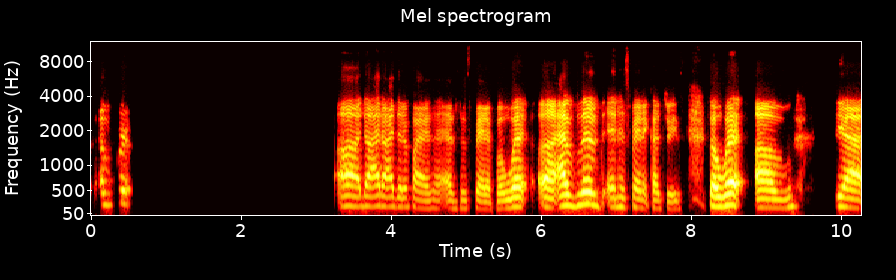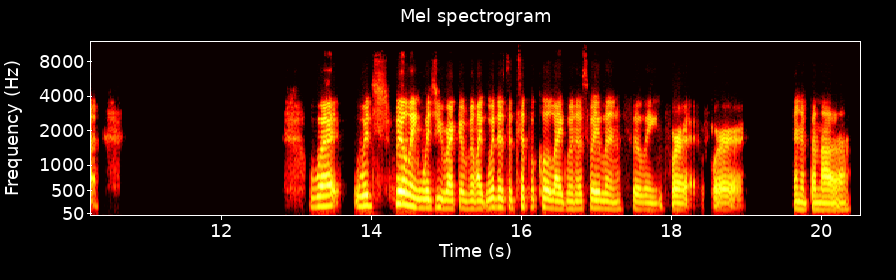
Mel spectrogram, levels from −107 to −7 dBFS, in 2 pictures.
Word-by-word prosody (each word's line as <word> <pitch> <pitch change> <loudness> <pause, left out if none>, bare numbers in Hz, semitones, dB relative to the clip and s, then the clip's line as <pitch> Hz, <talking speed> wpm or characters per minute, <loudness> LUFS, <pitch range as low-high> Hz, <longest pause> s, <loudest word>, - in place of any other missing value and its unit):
Of 225 0 -11
cour - - -4 2.8
Uh, 195 -1 +1
no, 200 - -2
I 195 +1 -1
don't 195 -1 -2
identify 180 -4 -6
as 155 - -15
Hi 155 0 -11
as 150 - -18
Hispanic, 150 -3 -7
but 150 +1 -7
what 185 +3 +3 0.2
uh, - - -2
I've 210 - +6
lived 230 -2 +3
in 185 0 -5
Hispanic 175 -3 -7
countries, 150 -2 -10 0.4
so 190 -2 +7
what 225 +12 +8 0.2
um, 170 +1 +2 0.6
yeah. 180 -3 +3 2.9
What 195 +2 +2 0.2
which 200 +1 -4
filling 220 -8 +7
would 170 0 -2
you 175 -1 -4
recommend, 155 -1 -2
like, 150 -1 +1
what 175 +2 -2
is 175 -1 -2
a 170 - -5
typical, 175 0 -2
like, 150 -2 -1
Venezuelan 145 -1 -3
filling 135 -2 -8
for 135 -1 -1 0.3
for 65 -1 -4 0.7
an 140 -1 -5
empanada? 130 0 -3
170 Hz, 120 wpm, -24 LUFS, 150-195 Hz, 2.9 s, what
